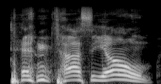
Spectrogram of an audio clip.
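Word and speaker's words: XXXTentacion: Tentacion. That's actually how you pronounce it.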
